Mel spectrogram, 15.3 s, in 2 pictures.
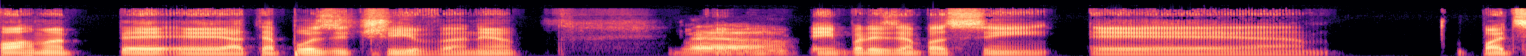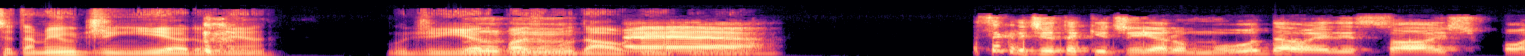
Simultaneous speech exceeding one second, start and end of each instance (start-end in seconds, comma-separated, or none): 9.9-11.4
